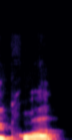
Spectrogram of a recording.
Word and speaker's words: crois: So again, pronunciation, we have to practice a little bit that, but you can see this OI is a wa sound.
